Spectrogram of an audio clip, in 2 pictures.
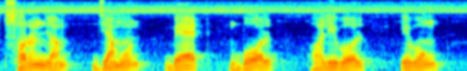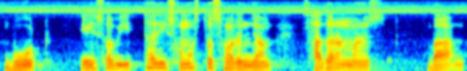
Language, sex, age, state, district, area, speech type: Bengali, male, 60+, West Bengal, Paschim Medinipur, rural, spontaneous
